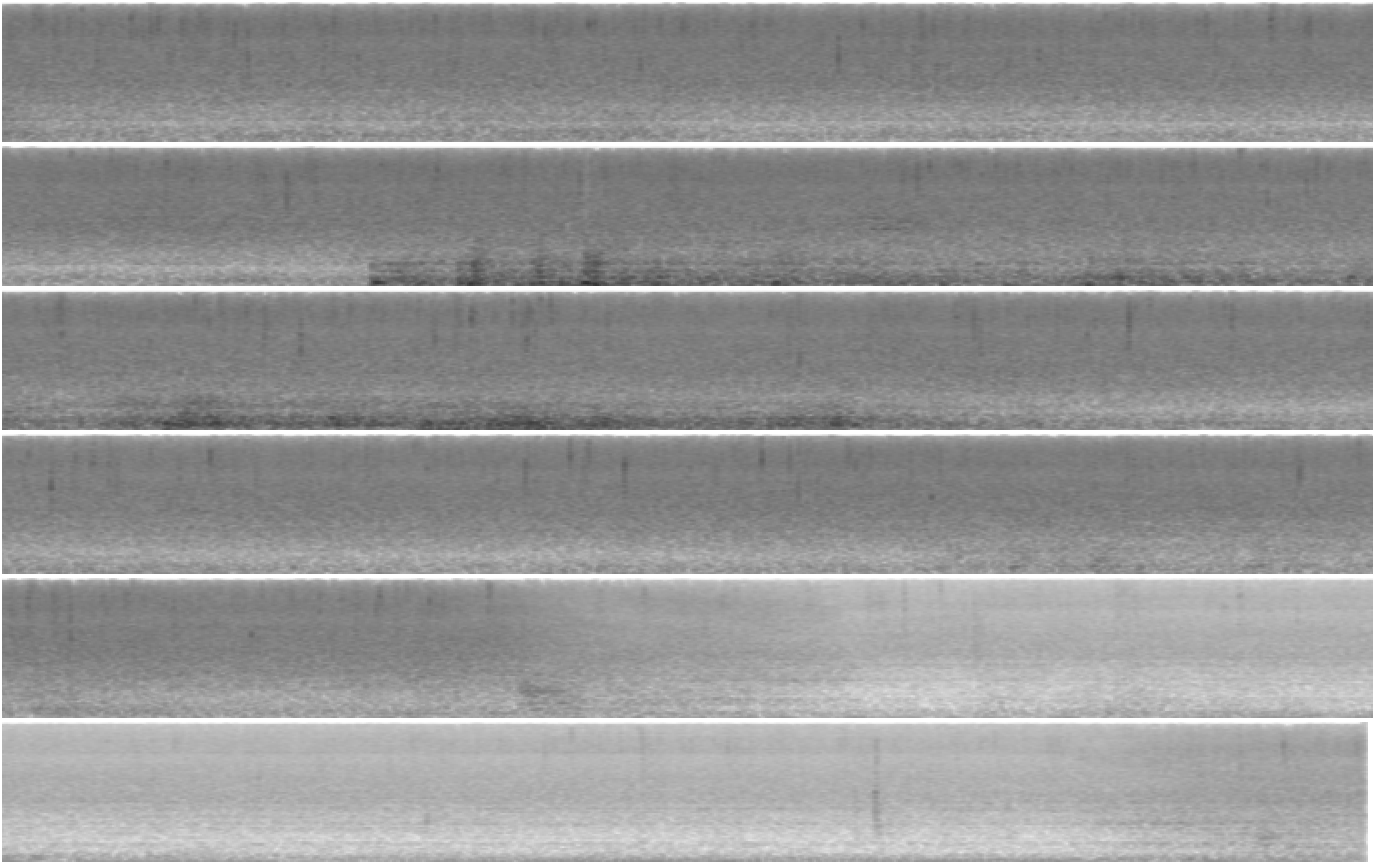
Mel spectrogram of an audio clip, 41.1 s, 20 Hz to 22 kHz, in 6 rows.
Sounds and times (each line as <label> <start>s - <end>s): rain 0.0s - 41.1s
